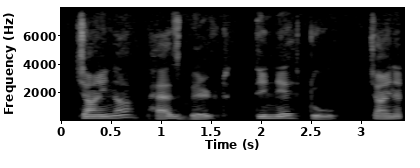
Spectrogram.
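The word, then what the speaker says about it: Tianhe-2: तो student first one हमारा है, वैसे तो इसको बोलते हैं तीने टू, लेकिन तन्हाई बहुत से वर्ड इसको प्रोनाउंसिएट करते हैं, बहुत से स्टूडेंट इसको प्रोनाउंसिएट करते हैं तन्हाई टू। तन्हाई नहीं है, तीने टू बोला जाता है, तीने सेकेंड।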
